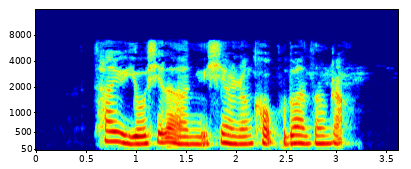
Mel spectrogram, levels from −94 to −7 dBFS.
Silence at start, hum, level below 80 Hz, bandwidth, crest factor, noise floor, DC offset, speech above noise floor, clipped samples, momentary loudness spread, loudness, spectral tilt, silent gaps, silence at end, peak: 0.6 s; none; -58 dBFS; 7.2 kHz; 16 dB; -82 dBFS; under 0.1%; 65 dB; under 0.1%; 6 LU; -18 LUFS; -6.5 dB/octave; none; 0.55 s; -2 dBFS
